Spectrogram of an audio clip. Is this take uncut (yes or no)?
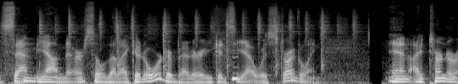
yes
